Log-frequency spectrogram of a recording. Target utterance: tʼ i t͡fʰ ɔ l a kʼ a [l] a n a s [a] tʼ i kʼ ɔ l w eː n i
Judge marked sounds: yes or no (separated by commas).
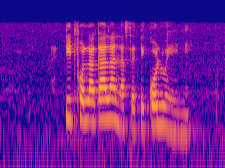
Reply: yes, no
